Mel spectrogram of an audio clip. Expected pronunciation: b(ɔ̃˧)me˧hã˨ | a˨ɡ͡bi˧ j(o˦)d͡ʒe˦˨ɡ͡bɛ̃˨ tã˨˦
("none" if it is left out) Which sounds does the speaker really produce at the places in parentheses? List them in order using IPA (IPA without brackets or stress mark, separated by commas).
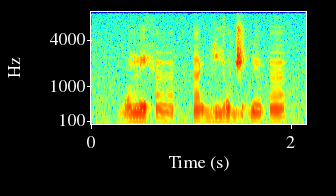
ɔ˧, o˦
